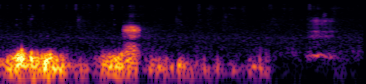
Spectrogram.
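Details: Adelie penguins on the sea ice at Cape Hallett: low, harsh grunting bursts open the recording and return near one second, followed by a brief higher squawk, then quieter scattered rumbling against a calm background.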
